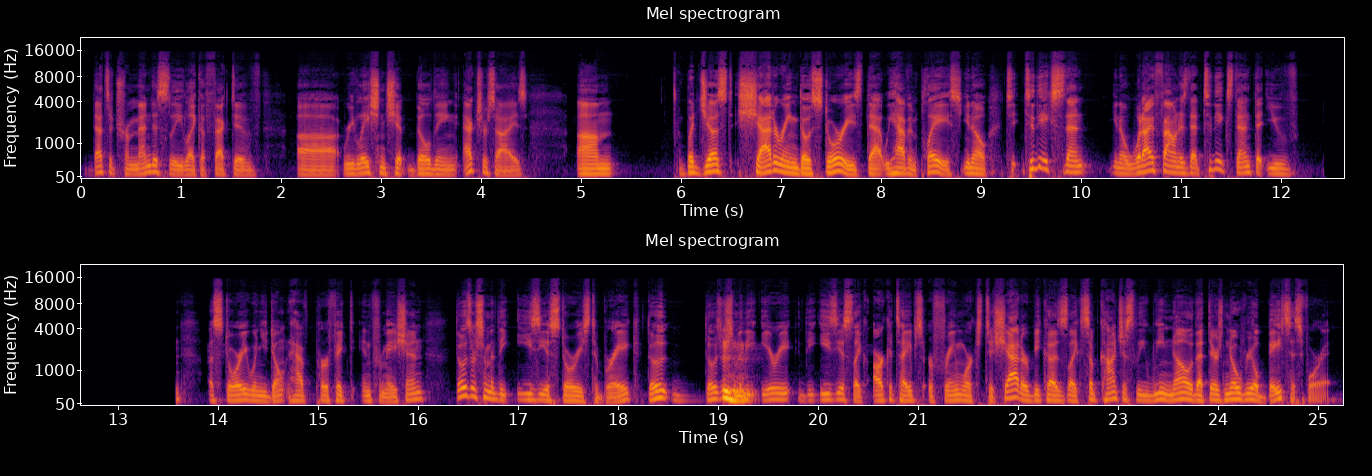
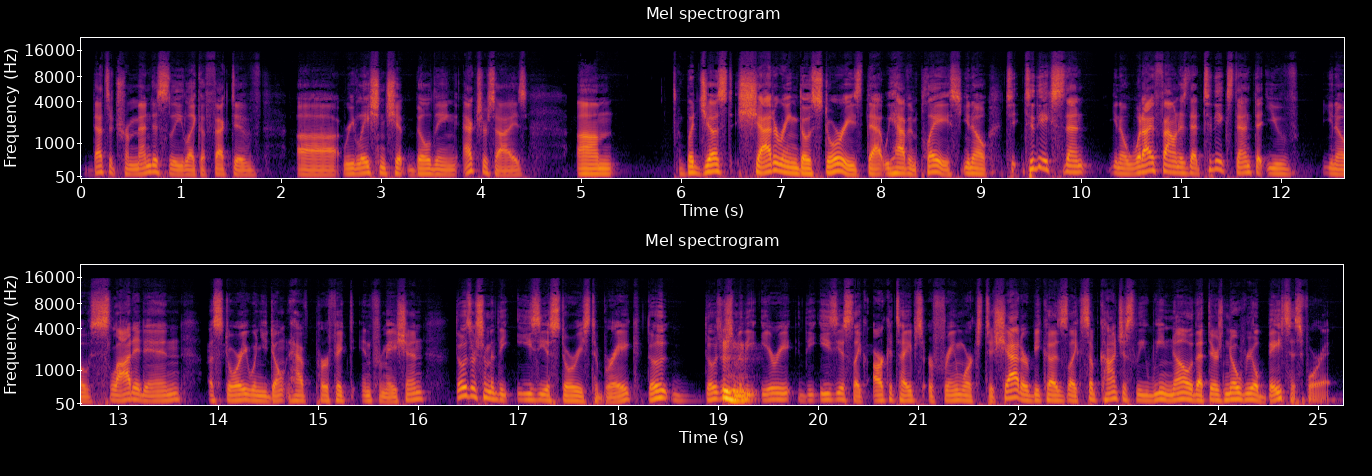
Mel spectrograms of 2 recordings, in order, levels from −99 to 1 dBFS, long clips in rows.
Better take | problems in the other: second | audio cutting out; at 12 s for 1 s

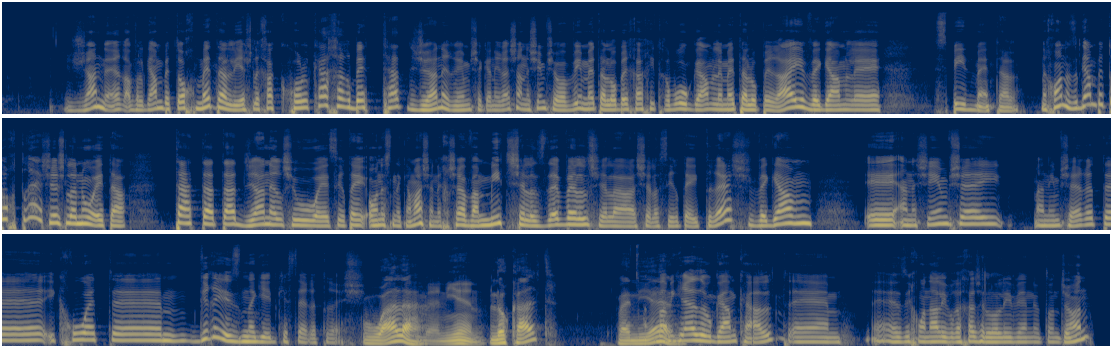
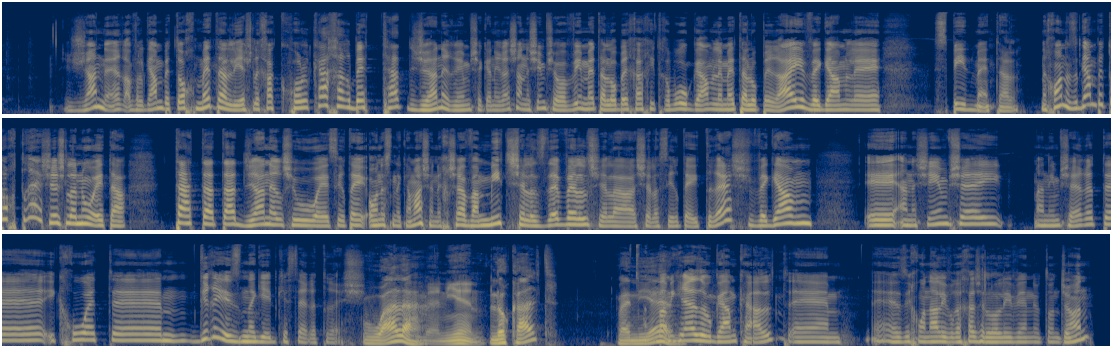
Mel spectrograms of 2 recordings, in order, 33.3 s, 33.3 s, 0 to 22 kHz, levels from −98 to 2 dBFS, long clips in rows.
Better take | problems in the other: second | muffled; very; fading above 1 kHz

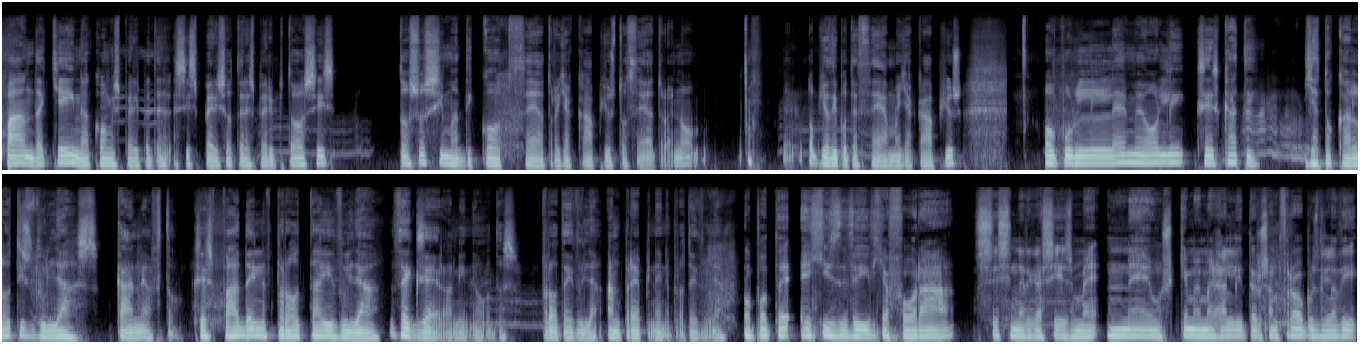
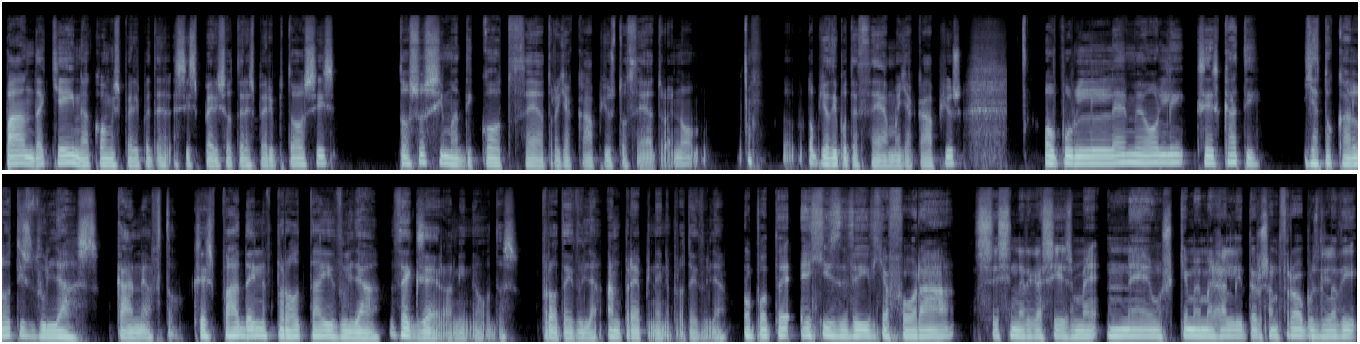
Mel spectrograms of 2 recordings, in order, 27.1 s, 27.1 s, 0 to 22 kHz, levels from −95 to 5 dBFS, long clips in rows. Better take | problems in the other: second | hiss; faint; throughout; 20 dB below the speech

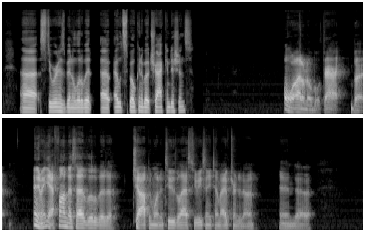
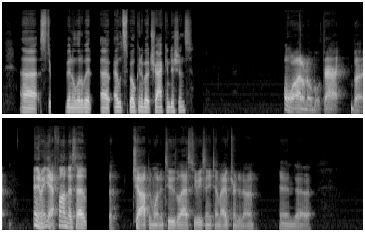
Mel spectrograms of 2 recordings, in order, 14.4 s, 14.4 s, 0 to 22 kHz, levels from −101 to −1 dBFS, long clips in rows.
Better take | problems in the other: first | audio cutting out; at 1 s and at 9 s

